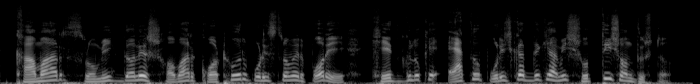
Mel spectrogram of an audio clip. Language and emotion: Bengali, happy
